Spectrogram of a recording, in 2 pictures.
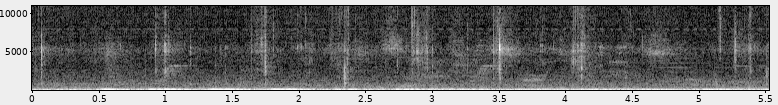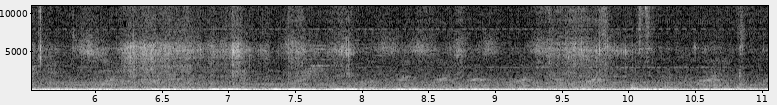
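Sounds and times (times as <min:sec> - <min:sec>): person chewing crunchy food: 0:00.0 - 0:11.0.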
